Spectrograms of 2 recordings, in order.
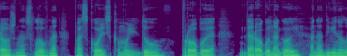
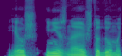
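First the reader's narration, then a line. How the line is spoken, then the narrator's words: Gloomy reply. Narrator (Russian): мрачно отозвался Григорий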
